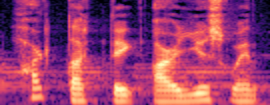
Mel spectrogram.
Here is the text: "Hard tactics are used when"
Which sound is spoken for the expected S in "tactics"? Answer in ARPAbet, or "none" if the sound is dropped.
none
